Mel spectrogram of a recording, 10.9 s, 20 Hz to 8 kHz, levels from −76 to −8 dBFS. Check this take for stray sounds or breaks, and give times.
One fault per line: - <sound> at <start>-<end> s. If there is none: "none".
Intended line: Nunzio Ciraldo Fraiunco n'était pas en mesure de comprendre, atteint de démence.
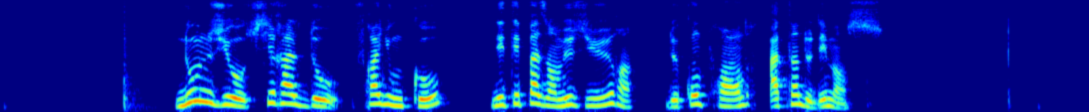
- thud at 1.2-1.6 s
